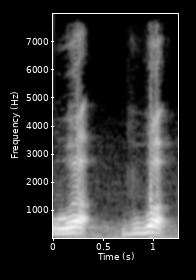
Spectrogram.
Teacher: I'm rounding my lips it's almost as if I'm saying a vowel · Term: semi vowels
